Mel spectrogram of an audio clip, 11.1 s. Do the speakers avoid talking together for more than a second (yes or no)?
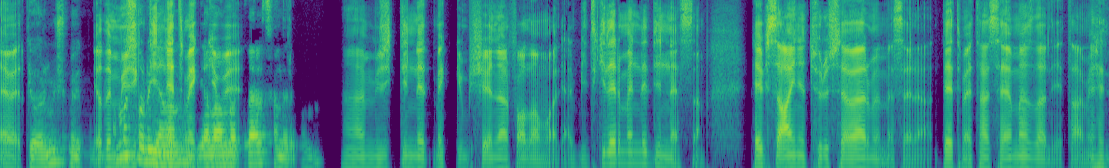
no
